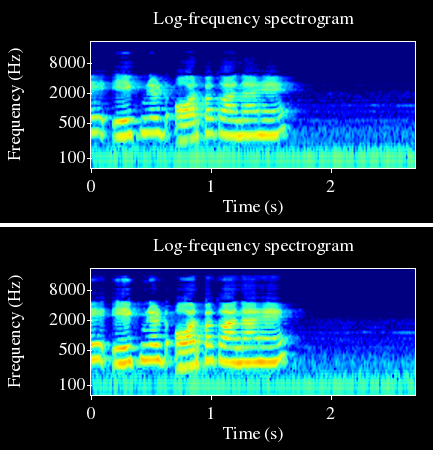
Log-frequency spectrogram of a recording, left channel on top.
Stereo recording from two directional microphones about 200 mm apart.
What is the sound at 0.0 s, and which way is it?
A woman's voice, 40° right (ahead or behind).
